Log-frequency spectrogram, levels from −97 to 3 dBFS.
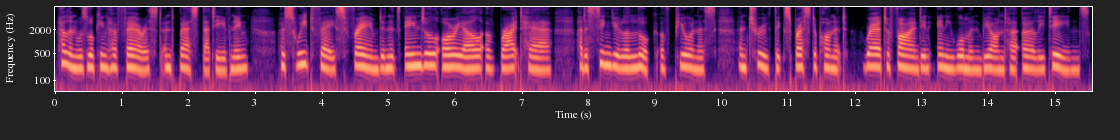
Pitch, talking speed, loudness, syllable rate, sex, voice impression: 210 Hz, 155 wpm, -19 LUFS, 4.4 syllables/s, female, slightly feminine, young, slightly halting, slightly cute, slightly friendly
